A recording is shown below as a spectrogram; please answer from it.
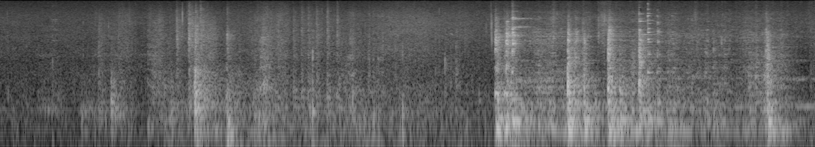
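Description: A metal muffin pan being set onto an oven's wire rack and slid in: a few faint knocks, then a burst of metal clattering and scraping from about five seconds in.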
